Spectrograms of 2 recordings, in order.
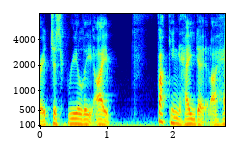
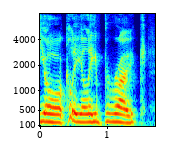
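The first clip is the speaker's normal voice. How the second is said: mocking scammer voice; 6 semitones higher, 7 dB louder, much slower than usual. Reading the scammer's reply.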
